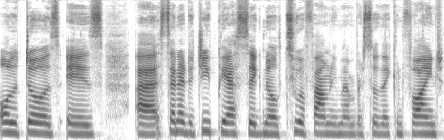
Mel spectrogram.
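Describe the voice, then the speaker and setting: A woman with an Irish accent talks at a very fast pace in a medium pitch and a flat monotone, recorded very cleanly with a silent background and a dry, close sound with no echo. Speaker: technology reviewer. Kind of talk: radio chat. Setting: studio.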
